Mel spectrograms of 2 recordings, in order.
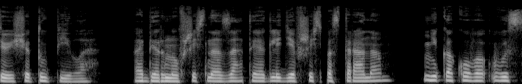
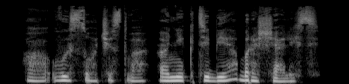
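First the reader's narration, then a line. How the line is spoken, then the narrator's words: Whisper. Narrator (Russian): прошептала я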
